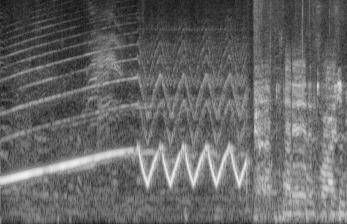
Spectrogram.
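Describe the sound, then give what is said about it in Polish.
A fire truck siren winds up in a long rising wail, then switches to a fast, regular up-and-down warble before a harsher, louder blaring burst takes over at the end. “Wsiąść do wozu strażackiego i włączyć sygnały.”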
